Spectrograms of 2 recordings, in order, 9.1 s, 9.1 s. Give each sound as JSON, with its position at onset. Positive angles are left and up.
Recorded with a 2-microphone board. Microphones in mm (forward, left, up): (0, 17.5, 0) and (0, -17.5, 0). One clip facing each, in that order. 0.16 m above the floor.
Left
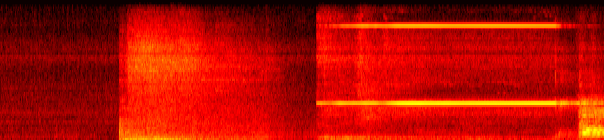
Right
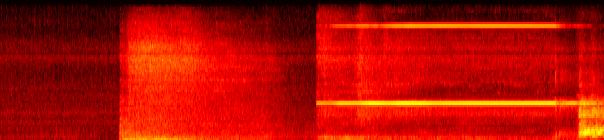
{"t": 1.8, "sound": "an explosion", "side_deg": 75, "distance_m": 1.9}
{"t": 4.8, "sound": "an alarm", "side_deg": -5, "distance_m": 2.0}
